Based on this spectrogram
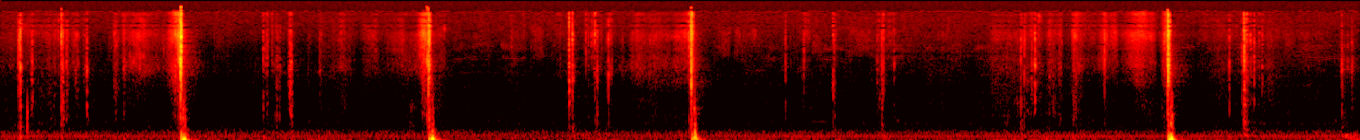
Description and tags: a playing card being drawn near mic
